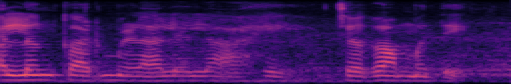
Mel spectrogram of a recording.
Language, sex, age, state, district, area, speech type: Marathi, female, 60+, Maharashtra, Kolhapur, urban, spontaneous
